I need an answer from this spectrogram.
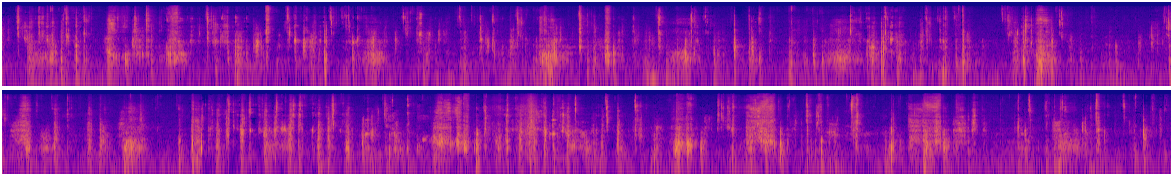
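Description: Close-miked chewing and biting of spicy braised bullfrog: wet mouth sounds and crunching in quick irregular clicks.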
